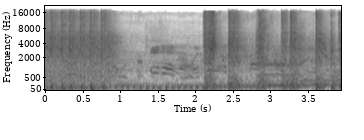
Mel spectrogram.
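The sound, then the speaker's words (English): Rapid, steady bursts of video game gunfire rattle throughout as a cop shoots at a car driving past, growing sharper and louder halfway through, with faint wavering voice-like tones underneath. “I think the cop shot me as we were driving past.”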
